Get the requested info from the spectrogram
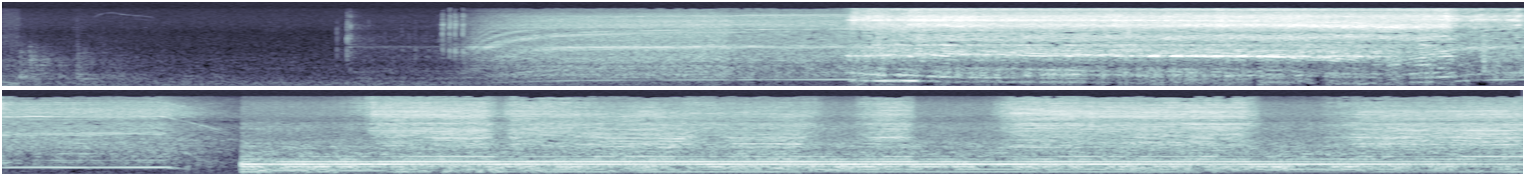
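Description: Dremel rotary tool spinning up with a rising whine, then its cut-off wheel grinding through a thin steel axle rod for several seconds, louder while cutting. Near the end of the cut the sound switches abruptly to a bench buffer running steadily, its cotton buffing wheel dressing the rod's cut end.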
